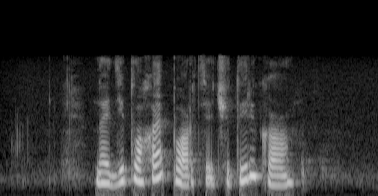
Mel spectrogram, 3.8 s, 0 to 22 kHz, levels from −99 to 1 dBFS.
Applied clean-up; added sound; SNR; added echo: none; none; none; none.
